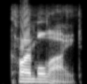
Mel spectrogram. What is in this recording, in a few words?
"Carmelite", American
